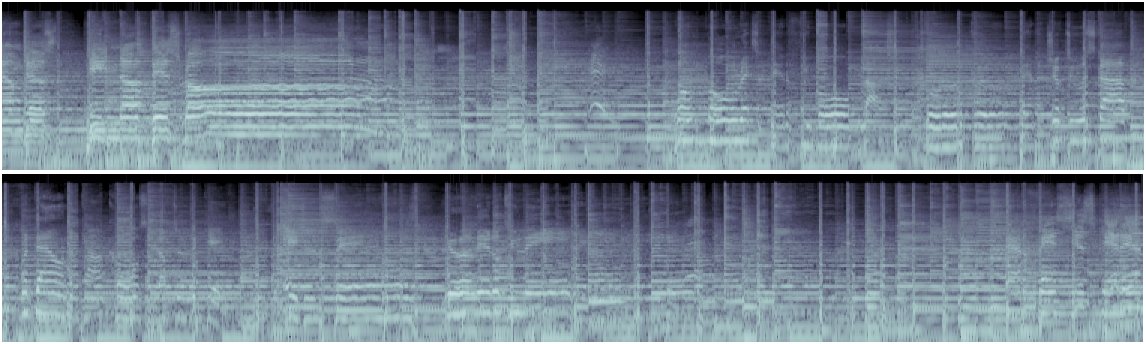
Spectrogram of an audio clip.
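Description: A country band playing live, with guitar and bass, and a man singing at the microphone.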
